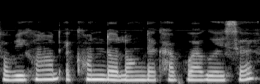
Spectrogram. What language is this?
Assamese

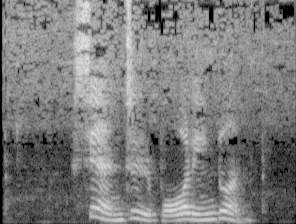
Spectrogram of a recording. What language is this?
Chinese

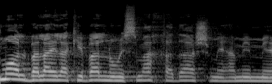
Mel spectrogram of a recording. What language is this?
Hebrew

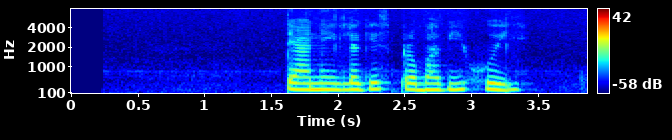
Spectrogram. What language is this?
Marathi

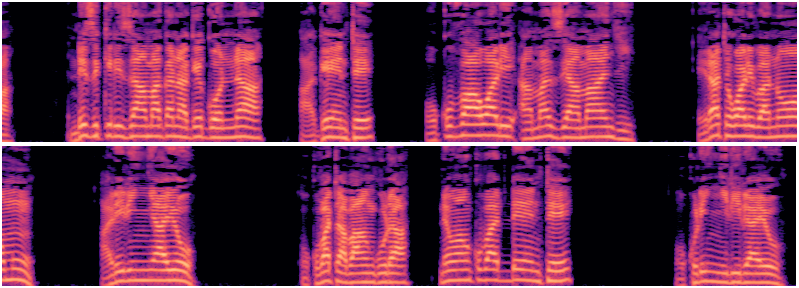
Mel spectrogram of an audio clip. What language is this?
Ganda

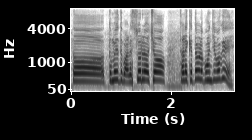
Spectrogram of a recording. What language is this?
Odia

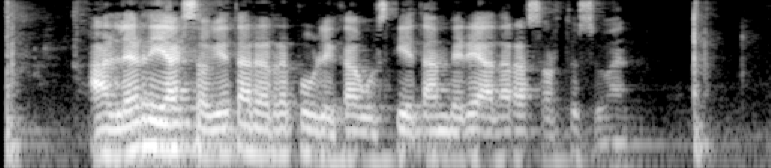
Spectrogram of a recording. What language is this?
Basque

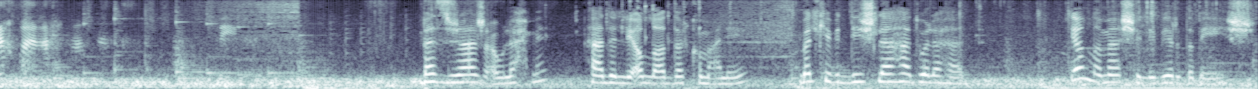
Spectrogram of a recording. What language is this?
Arabic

